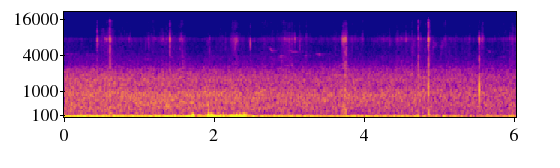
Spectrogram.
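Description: Footsteps crunch softly on a forest floor.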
